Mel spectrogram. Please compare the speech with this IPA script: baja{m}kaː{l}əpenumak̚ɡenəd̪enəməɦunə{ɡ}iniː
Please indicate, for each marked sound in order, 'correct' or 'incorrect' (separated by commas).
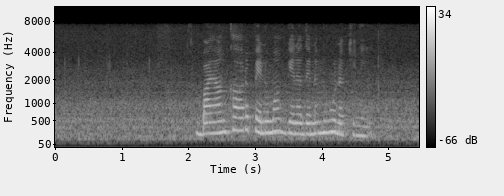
incorrect, incorrect, incorrect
